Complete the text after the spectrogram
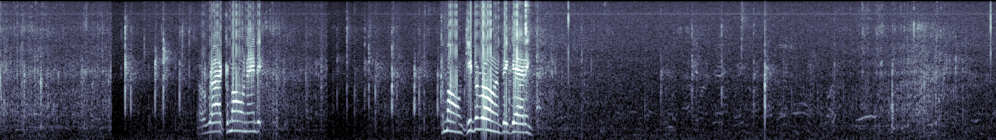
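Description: Bicycle tyres crunch over a dirt trail.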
